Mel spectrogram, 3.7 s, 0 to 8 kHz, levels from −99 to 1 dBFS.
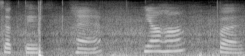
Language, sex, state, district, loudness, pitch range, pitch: Hindi, female, Chandigarh, Chandigarh, -21 LUFS, 205-275 Hz, 225 Hz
